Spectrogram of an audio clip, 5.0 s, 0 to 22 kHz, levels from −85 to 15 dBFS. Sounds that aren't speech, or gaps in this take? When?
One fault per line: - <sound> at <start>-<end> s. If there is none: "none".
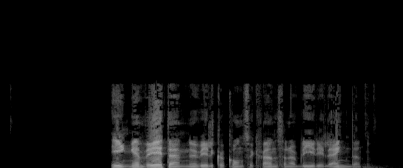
none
